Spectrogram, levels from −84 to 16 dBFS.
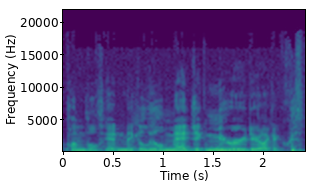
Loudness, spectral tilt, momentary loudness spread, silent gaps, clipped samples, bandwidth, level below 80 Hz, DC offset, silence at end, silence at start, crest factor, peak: -24 LUFS; -6 dB/octave; 6 LU; none; under 0.1%; 18.5 kHz; -64 dBFS; under 0.1%; 0 s; 0 s; 16 dB; -8 dBFS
